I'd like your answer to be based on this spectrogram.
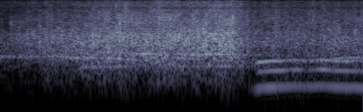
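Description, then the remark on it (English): A steady wash of clapping from a crowd welcoming a guest fills most of the moment, loud and dense, then a voice cuts in near the end as the applause carries on. “If you will please gather a round of applause for Mr. Matt Burlingame of Chubbs Gone Wild.”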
